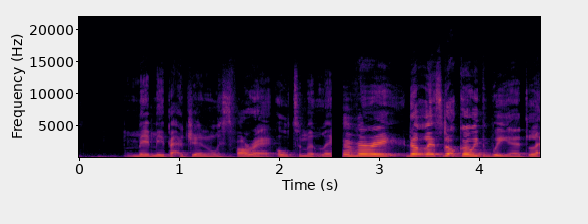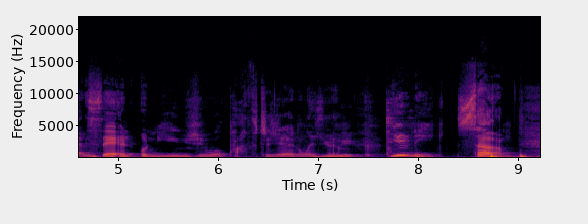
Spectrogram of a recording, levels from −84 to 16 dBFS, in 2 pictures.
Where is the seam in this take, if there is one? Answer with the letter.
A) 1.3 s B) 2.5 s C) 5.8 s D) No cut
B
